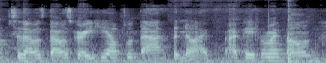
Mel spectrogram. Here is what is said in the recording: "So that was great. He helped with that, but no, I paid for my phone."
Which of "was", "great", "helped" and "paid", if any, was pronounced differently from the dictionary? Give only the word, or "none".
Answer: none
